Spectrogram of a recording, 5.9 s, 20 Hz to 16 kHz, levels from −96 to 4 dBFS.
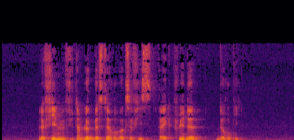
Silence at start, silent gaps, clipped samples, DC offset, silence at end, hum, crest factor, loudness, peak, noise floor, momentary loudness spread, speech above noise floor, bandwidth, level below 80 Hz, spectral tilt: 0.8 s; none; under 0.1%; under 0.1%; 1.05 s; none; 20 dB; -29 LUFS; -10 dBFS; -57 dBFS; 15 LU; 28 dB; 11.5 kHz; -56 dBFS; -4 dB/octave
